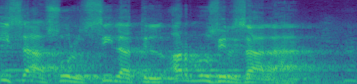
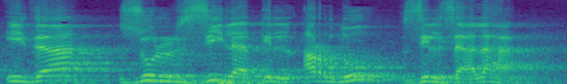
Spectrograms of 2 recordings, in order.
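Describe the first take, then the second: First: The opening consonants are voiceless, hissing s sounds. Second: The opening consonants are voiced, buzzing sounds. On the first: When the earth is joined together. The speaker calls it wrong. "izanya sudah salah diganti dengan sin" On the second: When the earth is shaken violently. The speaker calls it right. "Pertama pakai zal dulu... Yang kedua zai, bergetar lidahnya"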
